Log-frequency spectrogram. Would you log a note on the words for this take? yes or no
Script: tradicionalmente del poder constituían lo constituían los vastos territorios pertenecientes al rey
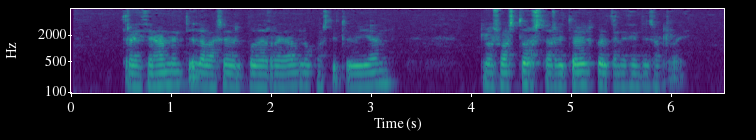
yes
